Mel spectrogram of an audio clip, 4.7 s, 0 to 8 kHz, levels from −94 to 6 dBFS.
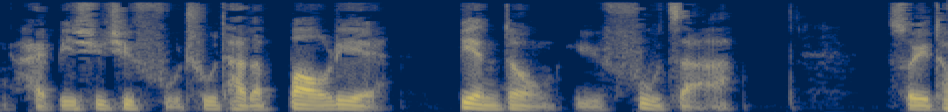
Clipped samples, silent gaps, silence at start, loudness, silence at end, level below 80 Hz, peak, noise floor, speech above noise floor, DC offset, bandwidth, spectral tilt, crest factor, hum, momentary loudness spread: under 0.1%; none; 0.1 s; -24 LUFS; 0 s; -50 dBFS; -2 dBFS; -64 dBFS; 40 dB; under 0.1%; 7.6 kHz; -5.5 dB/octave; 22 dB; none; 18 LU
